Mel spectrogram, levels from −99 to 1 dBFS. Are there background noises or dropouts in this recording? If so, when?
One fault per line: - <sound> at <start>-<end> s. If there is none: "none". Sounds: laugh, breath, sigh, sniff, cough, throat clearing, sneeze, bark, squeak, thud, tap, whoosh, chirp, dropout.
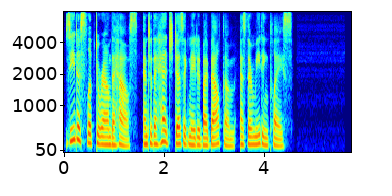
none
